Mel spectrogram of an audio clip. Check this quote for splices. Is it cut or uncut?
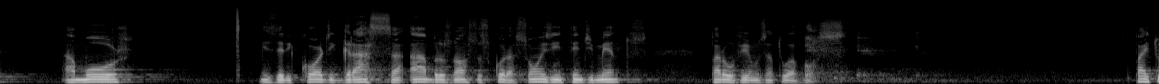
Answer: uncut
